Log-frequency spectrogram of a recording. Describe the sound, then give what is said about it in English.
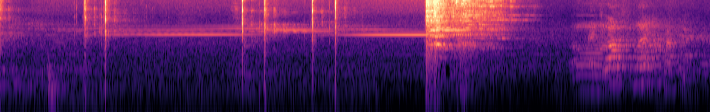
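Several bright glassy clinks ring out, then a loud crash as a glass plate shatters into a brief spray of shards; a voice starts talking just after. “Glass shattering, glass. What did you say? Plate shattering? Yeah. Plate smashing.”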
